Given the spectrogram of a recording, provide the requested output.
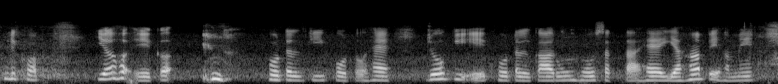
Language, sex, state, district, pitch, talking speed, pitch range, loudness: Hindi, female, Haryana, Rohtak, 195 Hz, 140 wpm, 185-245 Hz, -18 LUFS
